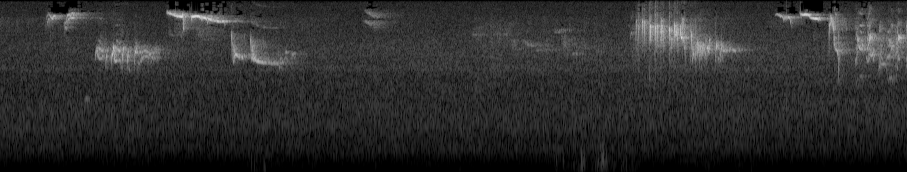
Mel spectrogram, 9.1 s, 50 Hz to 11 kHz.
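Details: European robin singing at a home in Ljubljana on 20 October 2023: thin, high, wistful phrases of varied trills and sliding notes in short bursts separated by pauses, with a few soft low knocks in the background.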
